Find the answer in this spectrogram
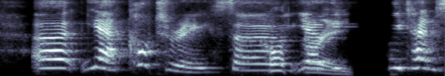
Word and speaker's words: Coterie: live on the radio by awardwinning Tracy at Cotery Leather. A very good morning to you. Hi. Am I pronouncing that correctly? Uh yeah, Coty.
